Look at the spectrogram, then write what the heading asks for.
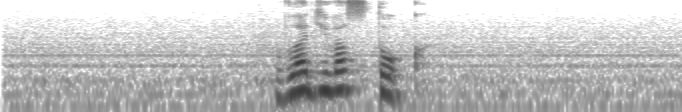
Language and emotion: Russian, neutral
